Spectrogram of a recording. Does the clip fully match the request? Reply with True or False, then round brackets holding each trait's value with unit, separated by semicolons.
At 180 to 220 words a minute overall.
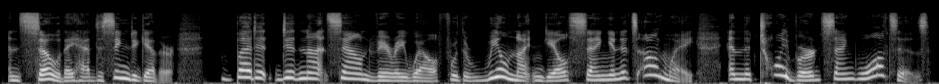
True (185 wpm)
